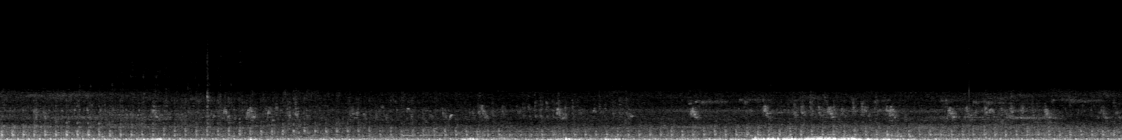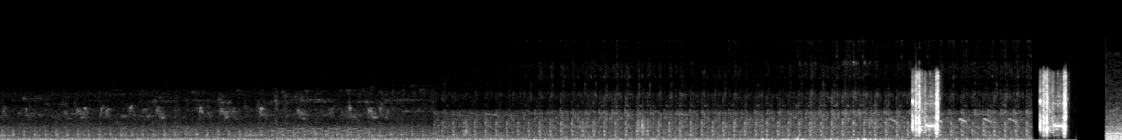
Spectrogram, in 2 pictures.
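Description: Steady open-air background noise with faint, high chirps scattered through it, and a brief low rumble of wind on the microphone about eight seconds in.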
